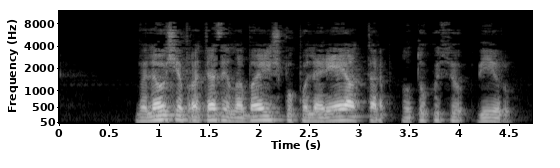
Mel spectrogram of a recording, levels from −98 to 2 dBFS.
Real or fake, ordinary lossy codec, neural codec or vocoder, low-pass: real; MP3, 32 kbps; none; 10.8 kHz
